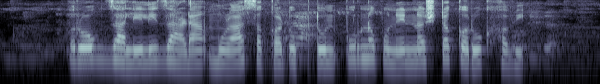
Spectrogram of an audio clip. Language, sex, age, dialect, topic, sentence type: Marathi, female, 18-24, Southern Konkan, agriculture, statement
